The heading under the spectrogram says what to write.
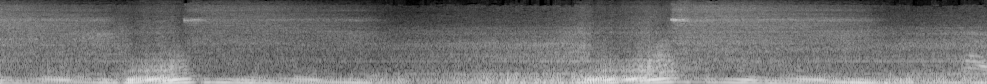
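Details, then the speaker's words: Manual supercharged Toyota Tacoma after an exhaust change. The deep, full exhaust note rises and falls smoothly through revs and sounds meatier, with no rasp or buzz. "It's definitely meatier. It sounds meatier, but it's not raspy. It had that rasp when we first started it."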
